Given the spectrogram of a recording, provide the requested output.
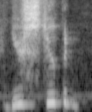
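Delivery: playful mock fury; mock exasperated outburst. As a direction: scold him like a fan yelling at the page. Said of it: "I'm like".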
